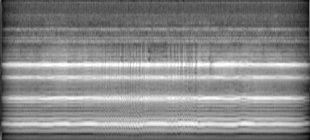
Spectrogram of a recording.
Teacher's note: I'm hearing two non-harmonic pitches simultaneously. That is diplophonia in this case, or some sort of polyphonia.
